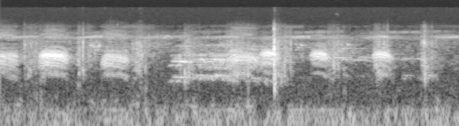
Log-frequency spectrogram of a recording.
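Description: Birds calling outdoors: a series of about six short, harsh calls, roughly one every second, with a busier stretch of overlapping calls in the middle. Thin, sharp chirps come between them, over a low rumble.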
